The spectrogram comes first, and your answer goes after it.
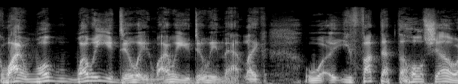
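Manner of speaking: imitated castmate demanding an explanation; Harvey Fierstein. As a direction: scold in a put-on character voice. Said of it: "he's just like".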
